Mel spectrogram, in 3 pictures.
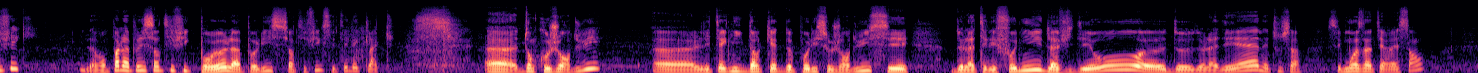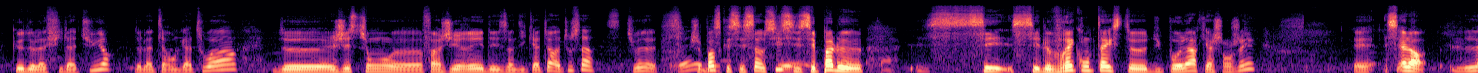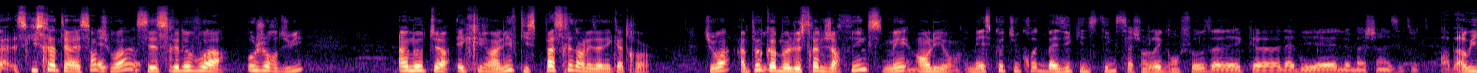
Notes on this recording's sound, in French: Cet épisode a été enregistré au Jardin du Luxembourg à Paris. Micros Rode Wireless Go II et application Rode Connect (Mac OS).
